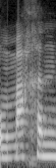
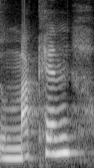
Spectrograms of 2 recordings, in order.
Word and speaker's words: machen: strange at first, and most beginners automatically actually replace this with a k sound. So, machen turns into macken or Buch sounds like book.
